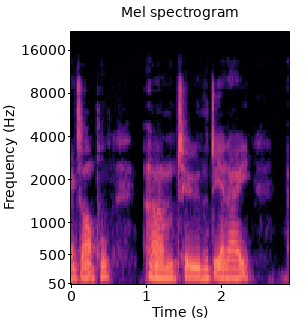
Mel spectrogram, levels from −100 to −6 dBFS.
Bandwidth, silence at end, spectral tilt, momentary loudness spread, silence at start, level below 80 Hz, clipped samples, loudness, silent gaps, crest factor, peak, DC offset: 11 kHz; 0 s; -5.5 dB/octave; 9 LU; 0 s; -68 dBFS; under 0.1%; -32 LUFS; none; 18 dB; -14 dBFS; under 0.1%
